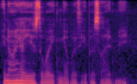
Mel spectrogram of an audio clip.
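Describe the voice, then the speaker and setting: A man performs a mourning male lover in an intimate ASMR roleplay, saying goodbye at a graveside. The voice is very dark and soft, heavily breathy and husky, with a creaky edge. He speaks haltingly and tenderly, often sinking toward a whisper. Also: very deep voice, sing-song, no room sound, heavily acted. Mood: wistful. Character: grieving man saying farewell at his dead lover's grave.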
